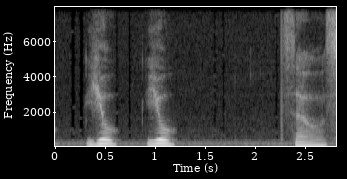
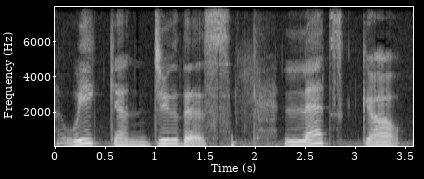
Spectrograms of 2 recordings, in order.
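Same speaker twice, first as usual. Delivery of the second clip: normal talking voice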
